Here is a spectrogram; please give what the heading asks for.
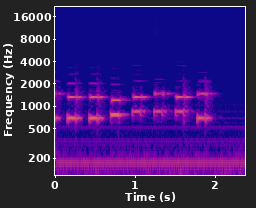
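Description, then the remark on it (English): A quick run of about eight telephone keypad tones as a phone call is dialed, each a short dual-pitched beep in steady rhythm, clear with a faint low hum underneath. “Let's see if we can just call the writers. All right, cool. Let's dial them on up.”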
